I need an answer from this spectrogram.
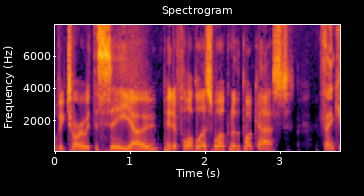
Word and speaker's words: Filopoulos: I usually get Filopoulos, but you said it right, Filopoulos.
